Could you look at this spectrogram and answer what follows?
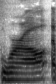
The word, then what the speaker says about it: Worrell: We are hosting Tess Worrell.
